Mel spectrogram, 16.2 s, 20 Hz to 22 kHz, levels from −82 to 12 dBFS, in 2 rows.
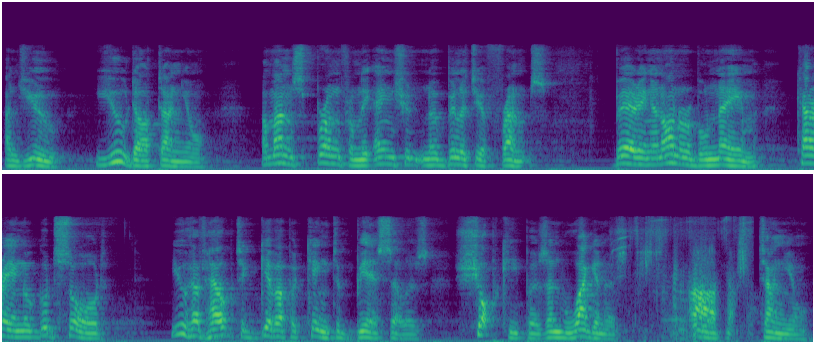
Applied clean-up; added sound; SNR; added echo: neural separator model SepFormer DNS4.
